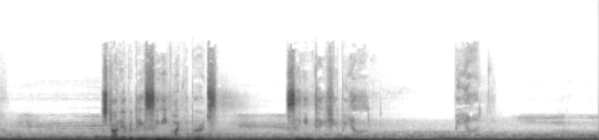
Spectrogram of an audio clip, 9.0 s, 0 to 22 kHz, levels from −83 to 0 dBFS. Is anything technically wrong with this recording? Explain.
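No, nothing in this audio points to a technical fault. No dropouts, distortion or other processing problems come through anywhere in the recording.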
